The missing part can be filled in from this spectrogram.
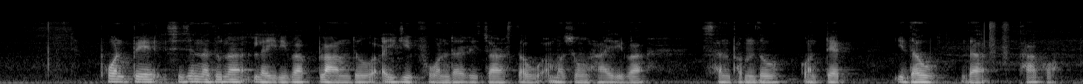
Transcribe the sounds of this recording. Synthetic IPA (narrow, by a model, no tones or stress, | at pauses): pʰonpesizɐnːɐdunɐlɐjɾibɐplanduɐ̰jɡipʰo̰ndɐɾit͡ʃaɾstɐwɐ̰mɐsuŋhajɾibɐ | sɐnpʰɐmduko̰ntek̚t̚ | idʱɐwdɐtʰakʰo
